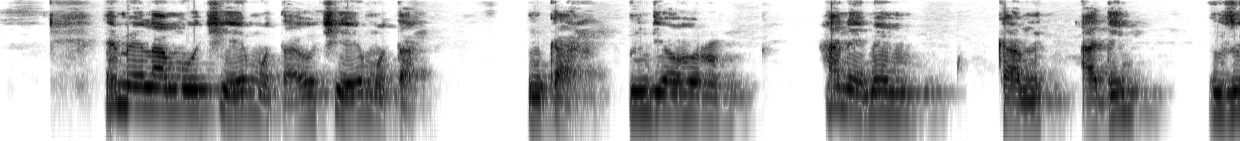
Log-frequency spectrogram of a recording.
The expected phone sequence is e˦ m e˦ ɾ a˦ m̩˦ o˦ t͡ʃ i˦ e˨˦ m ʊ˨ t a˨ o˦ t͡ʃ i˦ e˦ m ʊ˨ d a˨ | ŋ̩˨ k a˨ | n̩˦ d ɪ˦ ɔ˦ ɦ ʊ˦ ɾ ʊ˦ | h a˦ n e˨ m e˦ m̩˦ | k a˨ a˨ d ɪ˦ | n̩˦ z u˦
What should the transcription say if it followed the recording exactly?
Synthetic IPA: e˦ m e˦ l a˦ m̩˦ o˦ t͡ʃ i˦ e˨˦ m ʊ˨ t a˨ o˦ t͡ʃ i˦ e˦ m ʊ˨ t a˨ | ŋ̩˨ k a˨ | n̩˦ d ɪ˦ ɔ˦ ɦ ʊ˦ ɾ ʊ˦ | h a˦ n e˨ m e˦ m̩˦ | k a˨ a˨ d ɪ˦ | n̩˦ z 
